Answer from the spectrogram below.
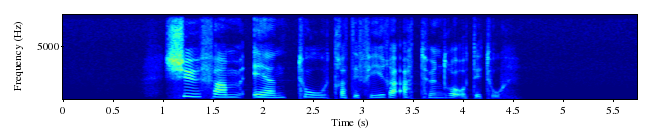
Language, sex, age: Norwegian, female, 45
